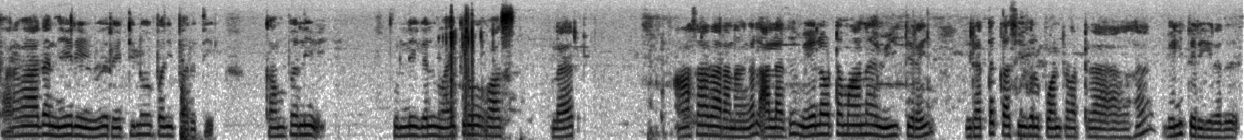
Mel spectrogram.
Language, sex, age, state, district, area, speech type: Tamil, female, 30-45, Tamil Nadu, Kallakurichi, rural, read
